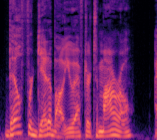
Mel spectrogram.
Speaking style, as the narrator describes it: I snapped at Evan

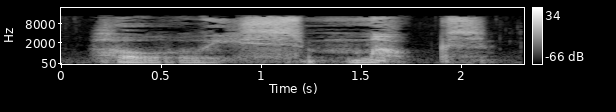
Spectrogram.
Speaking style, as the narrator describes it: Arnaud whispered

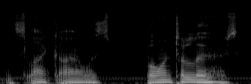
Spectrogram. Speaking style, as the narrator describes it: He grit his teeth and said sadly

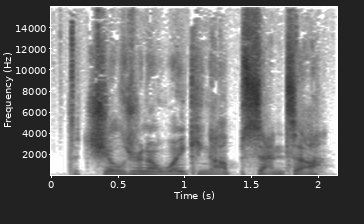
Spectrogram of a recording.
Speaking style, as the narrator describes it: he cried

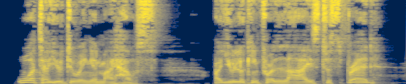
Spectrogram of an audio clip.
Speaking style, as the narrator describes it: yells

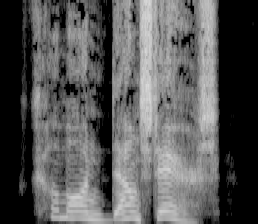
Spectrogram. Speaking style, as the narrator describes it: Janet called in a wavering voice

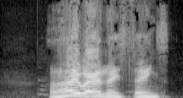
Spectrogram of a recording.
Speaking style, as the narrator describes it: he grumbles

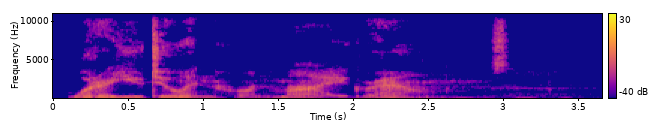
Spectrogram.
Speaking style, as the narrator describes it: said with a hoarse, growling voice

